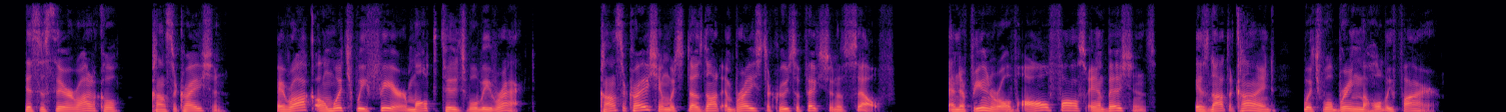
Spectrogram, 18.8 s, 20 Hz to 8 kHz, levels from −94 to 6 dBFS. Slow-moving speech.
Yes: slow, 125 wpm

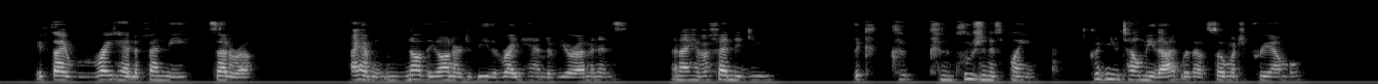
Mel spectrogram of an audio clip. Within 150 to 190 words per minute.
Yes: average, 185 wpm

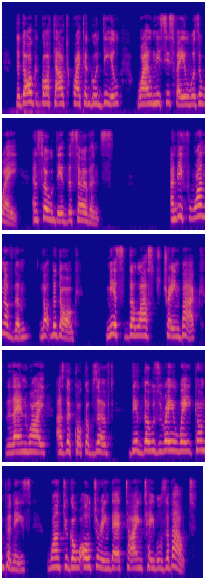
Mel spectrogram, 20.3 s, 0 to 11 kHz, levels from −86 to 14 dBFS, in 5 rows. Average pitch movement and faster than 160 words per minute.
No: average, 3.0 semitones; average, 145 wpm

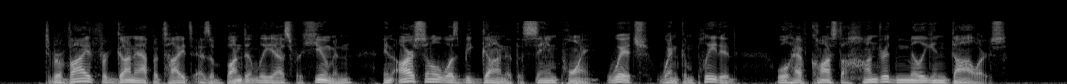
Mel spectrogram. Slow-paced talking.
No: average, 155 wpm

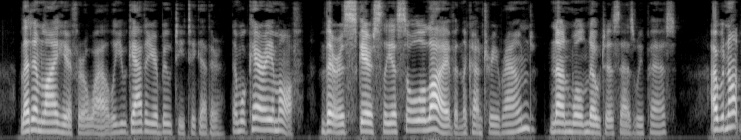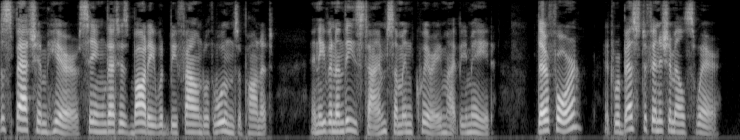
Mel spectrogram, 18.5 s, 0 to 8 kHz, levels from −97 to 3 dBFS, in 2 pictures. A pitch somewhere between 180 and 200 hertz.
Yes: medium, 185 Hz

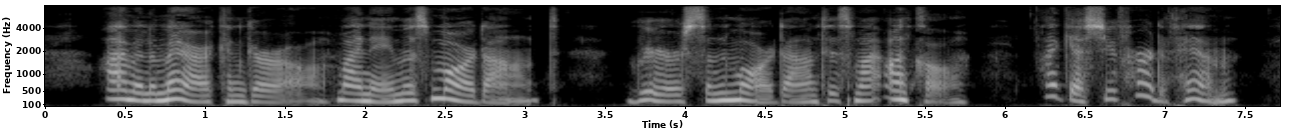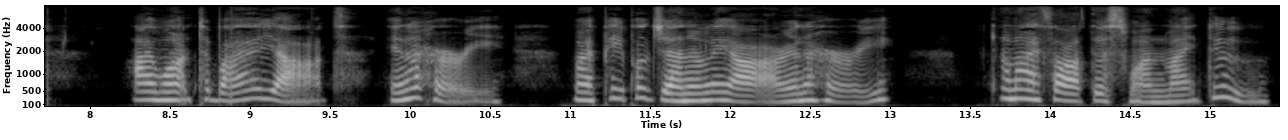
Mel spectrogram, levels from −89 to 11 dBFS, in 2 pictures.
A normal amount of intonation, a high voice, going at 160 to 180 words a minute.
Yes: average, 4.6 semitones; high, 225 Hz; average, 165 wpm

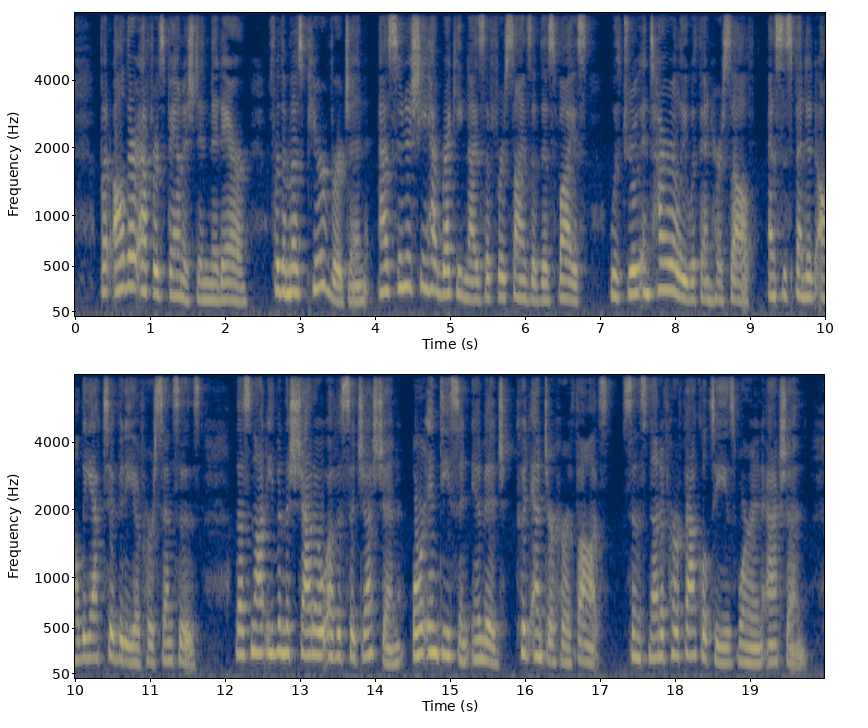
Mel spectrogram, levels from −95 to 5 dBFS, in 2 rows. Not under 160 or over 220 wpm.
Yes: average, 175 wpm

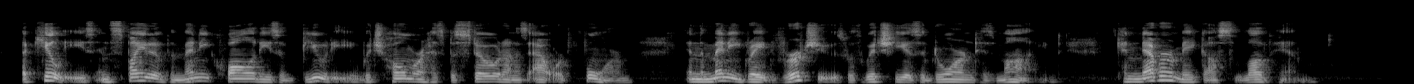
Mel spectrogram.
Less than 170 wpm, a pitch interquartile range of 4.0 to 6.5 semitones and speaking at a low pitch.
Yes: average, 150 wpm; average, 4.7 semitones; low, 115 Hz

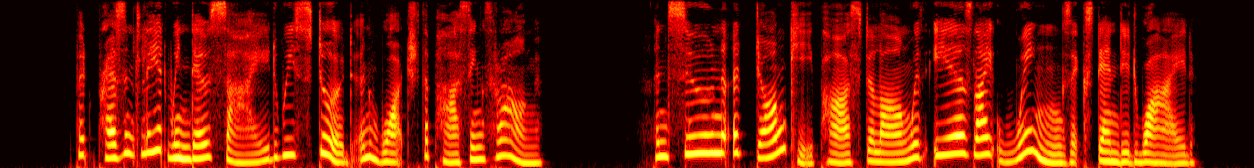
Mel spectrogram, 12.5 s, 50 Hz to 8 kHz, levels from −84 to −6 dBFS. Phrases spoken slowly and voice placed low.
No: slow, 115 wpm; high, 215 Hz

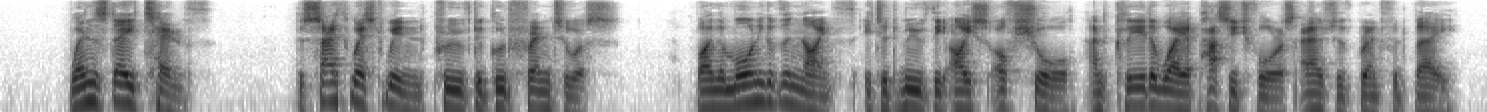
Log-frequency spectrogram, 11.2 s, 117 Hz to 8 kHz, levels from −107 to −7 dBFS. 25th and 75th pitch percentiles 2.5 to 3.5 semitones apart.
No: average, 4.0 semitones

